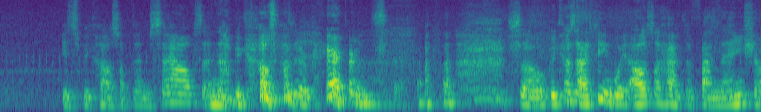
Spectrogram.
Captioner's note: laughs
